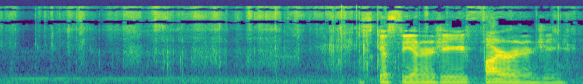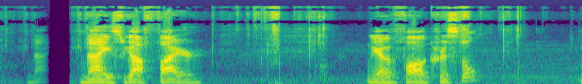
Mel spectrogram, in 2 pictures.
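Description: Cards rustle and flick softly as they are shuffled through.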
